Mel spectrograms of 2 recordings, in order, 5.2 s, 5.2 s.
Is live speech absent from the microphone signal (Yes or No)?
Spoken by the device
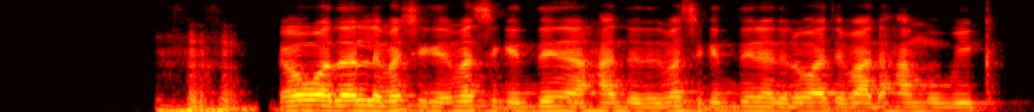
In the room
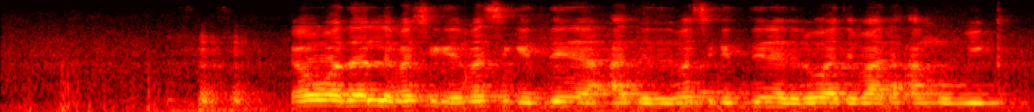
Yes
